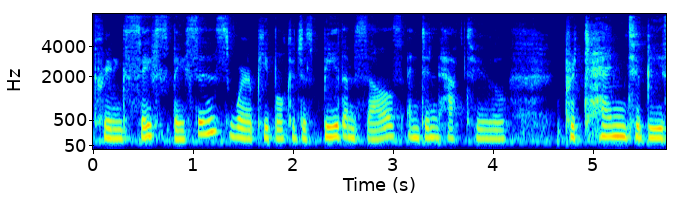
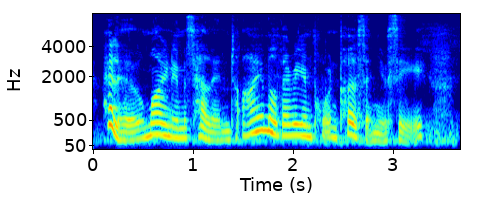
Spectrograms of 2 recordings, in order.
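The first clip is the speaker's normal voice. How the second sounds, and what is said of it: Put-on posh, prestigious-sounding accent. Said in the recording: “now that you speak in that accent, I, I immediately thought that you were much more prestigious”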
